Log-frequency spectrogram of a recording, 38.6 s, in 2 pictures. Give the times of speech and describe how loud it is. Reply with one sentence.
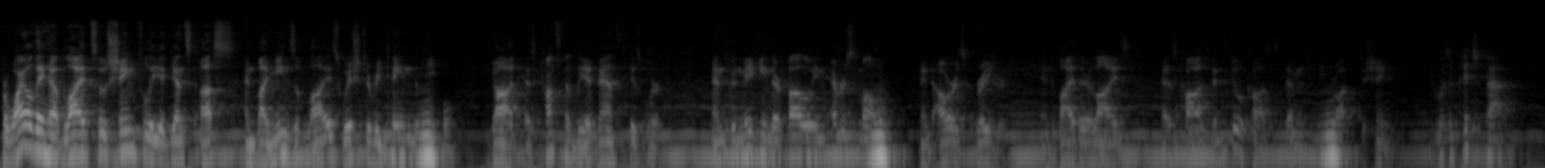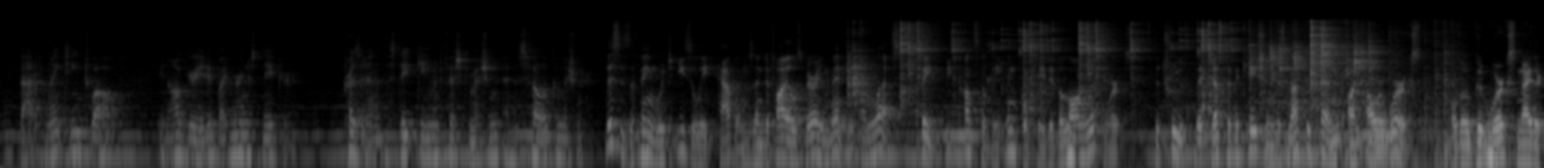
The speech can be heard from 0.0 to 8.2 s, getting quieter; and from 8.8 to 38.5 s, getting quieter then louder.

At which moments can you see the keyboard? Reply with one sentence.
The keyboard can be heard from 29.9 to 37.6 s.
